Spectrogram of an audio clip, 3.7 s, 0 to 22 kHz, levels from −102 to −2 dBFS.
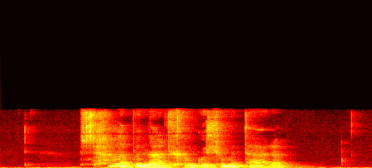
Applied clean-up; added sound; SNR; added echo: none; Wind; 18 dB; reverberation time 0.4 s.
